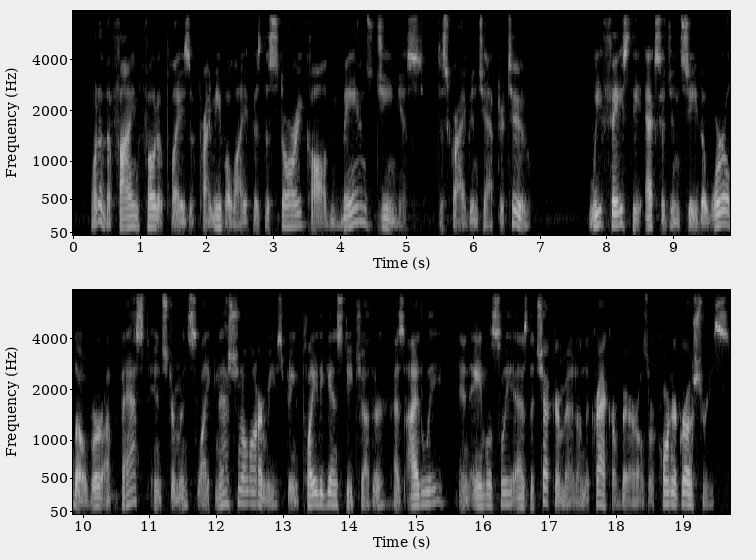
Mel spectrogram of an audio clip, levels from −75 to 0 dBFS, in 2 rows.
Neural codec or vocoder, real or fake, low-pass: vocoder, 22.05 kHz, 80 mel bands, HiFi-GAN; fake; 7.2 kHz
